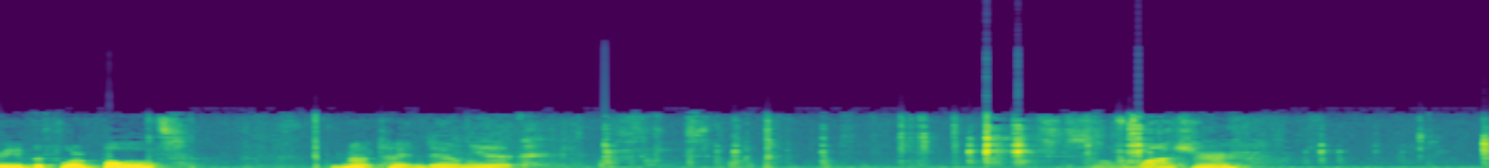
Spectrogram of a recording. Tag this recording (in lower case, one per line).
speech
